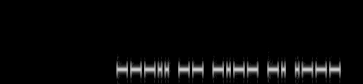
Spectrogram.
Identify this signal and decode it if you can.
Morse code, heard as a keyed tone, about 36 wpm, 700 Hz. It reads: 8MYNJ
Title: Code Groups - 5 Letter:Numbers - 35wpm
